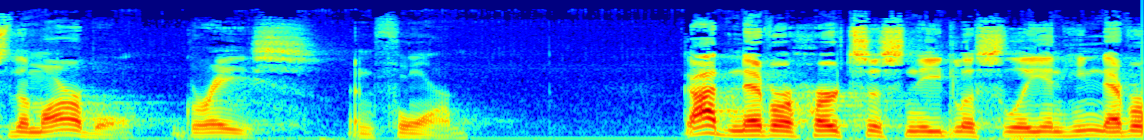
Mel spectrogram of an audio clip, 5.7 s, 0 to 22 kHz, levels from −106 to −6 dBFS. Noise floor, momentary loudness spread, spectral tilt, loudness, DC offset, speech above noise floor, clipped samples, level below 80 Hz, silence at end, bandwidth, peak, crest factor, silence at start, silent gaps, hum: -63 dBFS; 20 LU; -3.5 dB/octave; -21 LUFS; under 0.1%; 41 dB; under 0.1%; -58 dBFS; 0 s; 15 kHz; -2 dBFS; 22 dB; 0 s; none; none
